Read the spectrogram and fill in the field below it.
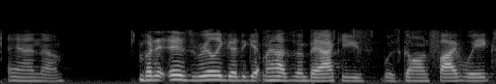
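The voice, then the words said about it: Voice sounds like a head cold. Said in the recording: “I have the cold that's going around, so if I cough or you hear it in my voice”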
